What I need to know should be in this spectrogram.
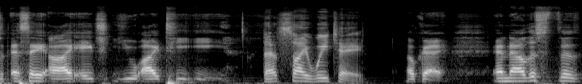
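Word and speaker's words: Saihuite: you have up of uh i i can't pronounce it s-a-i-h-u-i-t-e that's cywite okay and now this the you found some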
